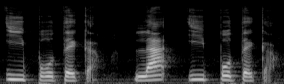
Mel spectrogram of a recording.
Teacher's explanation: the letter h doesn't have any sound so don't say hipoteca because that is incorrect you just gotta mute the letter h and say ipoteca la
